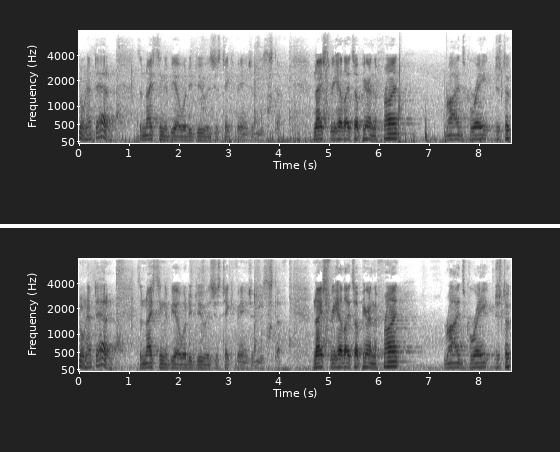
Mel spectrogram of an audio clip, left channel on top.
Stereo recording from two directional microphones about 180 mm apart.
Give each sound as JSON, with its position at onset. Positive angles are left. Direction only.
{"t": 0.0, "sound": "speech", "side_deg": -10}
{"t": 4.6, "sound": "speech", "side_deg": -10}
{"t": 7.3, "sound": "speech", "side_deg": -15}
